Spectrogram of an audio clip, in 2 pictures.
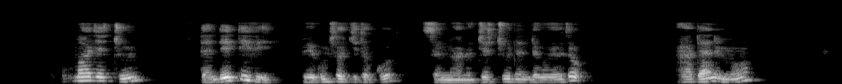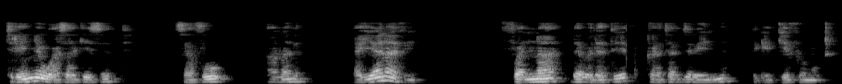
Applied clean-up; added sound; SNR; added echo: neural mask model DeepFilterNet 3.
